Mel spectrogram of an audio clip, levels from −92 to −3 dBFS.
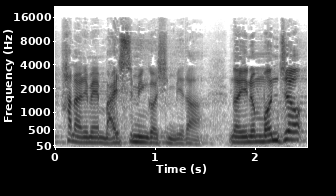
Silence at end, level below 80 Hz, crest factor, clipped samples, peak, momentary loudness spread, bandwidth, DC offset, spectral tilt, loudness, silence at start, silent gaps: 0 s; -60 dBFS; 18 dB; under 0.1%; 0 dBFS; 13 LU; 16 kHz; under 0.1%; -3.5 dB/octave; -17 LUFS; 0 s; none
